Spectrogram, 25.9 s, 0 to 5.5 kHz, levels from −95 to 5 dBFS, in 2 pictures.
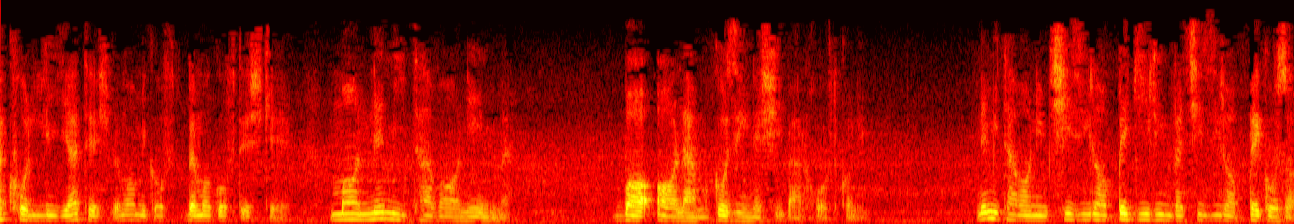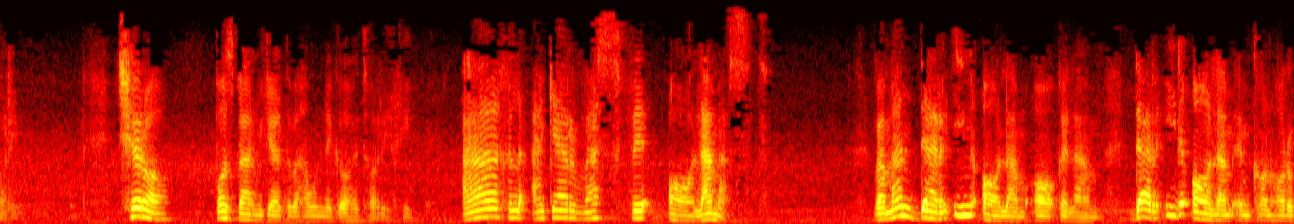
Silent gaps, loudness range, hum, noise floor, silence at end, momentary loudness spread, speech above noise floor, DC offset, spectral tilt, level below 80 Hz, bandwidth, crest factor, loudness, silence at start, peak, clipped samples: none; 10 LU; none; -51 dBFS; 0 s; 18 LU; 28 dB; under 0.1%; -9 dB/octave; -60 dBFS; 5.4 kHz; 22 dB; -24 LUFS; 0 s; -2 dBFS; under 0.1%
